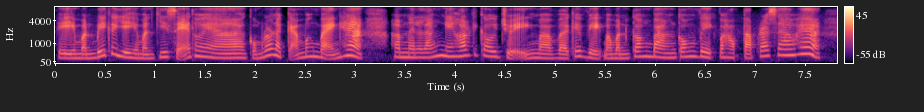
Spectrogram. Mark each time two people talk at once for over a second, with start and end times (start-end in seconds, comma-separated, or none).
none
